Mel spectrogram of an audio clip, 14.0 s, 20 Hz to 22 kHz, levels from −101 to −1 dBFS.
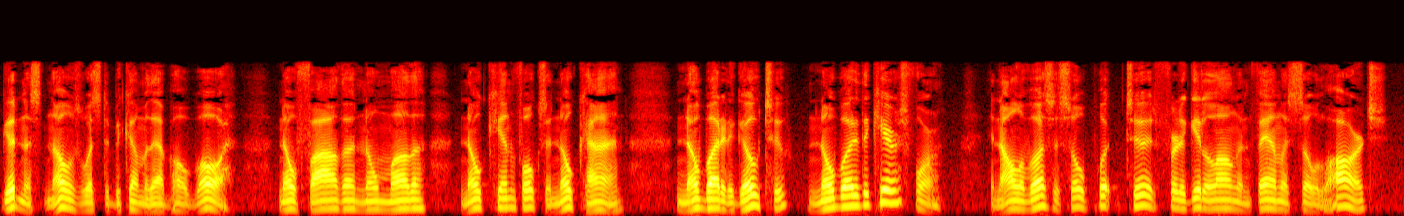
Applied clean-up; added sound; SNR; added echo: none; none; none; none.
